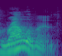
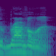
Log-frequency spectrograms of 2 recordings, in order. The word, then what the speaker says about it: relevant: other people probably know he also doesn't know how to pronounce relevant so he says revelant in this episode then we get the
